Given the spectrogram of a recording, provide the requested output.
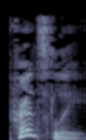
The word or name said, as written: princely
